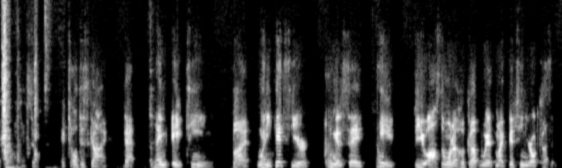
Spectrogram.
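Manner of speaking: secretive stage whisper. Retelling what the lead decoy said away from the cameras: imitating someone half-whispering. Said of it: "he whispers, he's like".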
